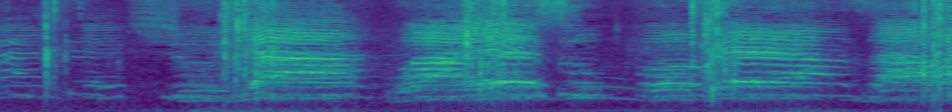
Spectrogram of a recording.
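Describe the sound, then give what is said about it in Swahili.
Audience clapping in short rhythmic bursts, a few sharp claps standing out over loud, sustained voices that rise and fall in waves. “Jipongezeni basi kwa makofi matatu, si mnayajua?”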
